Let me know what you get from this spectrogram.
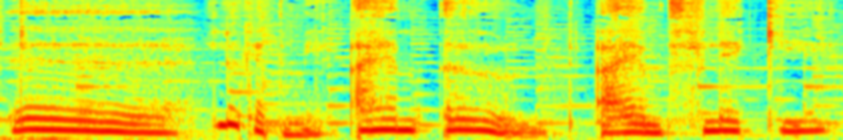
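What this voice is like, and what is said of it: Inconsistent put-on accent. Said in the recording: “My accent is inconsistent.”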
